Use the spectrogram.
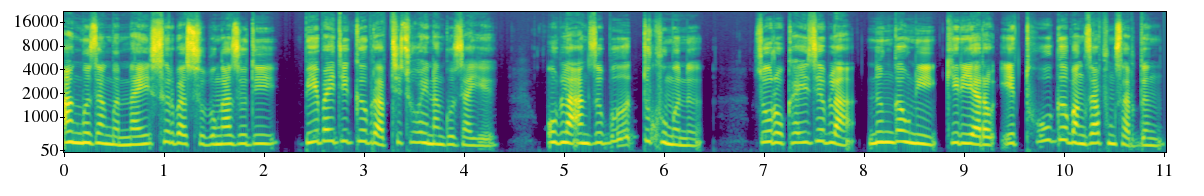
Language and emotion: Bodo, sad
